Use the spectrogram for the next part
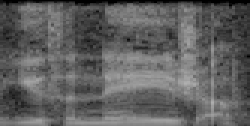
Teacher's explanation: So this A remains the schwa, the sound, eutha. And then our stress here is on the nay syllable, euthanasia. So we have the diphthong A here. Make sure that you hold that long enough.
